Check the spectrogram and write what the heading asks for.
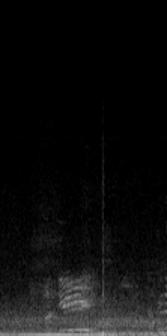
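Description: Shouting from players out on the football pitch, one call about halfway through, over a steady low hum. A single sharp knock comes about one and a half seconds in.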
